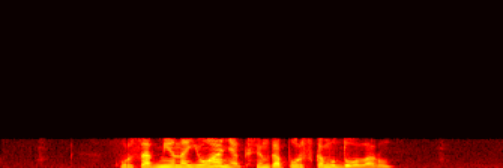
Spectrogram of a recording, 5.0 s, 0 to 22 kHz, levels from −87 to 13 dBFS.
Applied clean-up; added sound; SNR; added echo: none; none; none; none.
